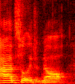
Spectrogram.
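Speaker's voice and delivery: usual speaking voice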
